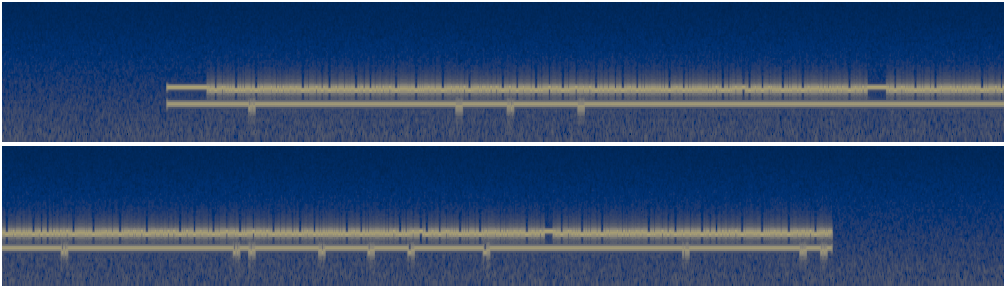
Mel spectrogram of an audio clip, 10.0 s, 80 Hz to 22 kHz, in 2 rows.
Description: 300-baud modem data (Bell 103 tones), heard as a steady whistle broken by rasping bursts, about 300 baud, 200 Hz shift.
